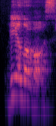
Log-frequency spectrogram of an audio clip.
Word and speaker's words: Villalovos: Villalovos.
